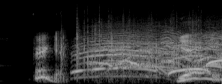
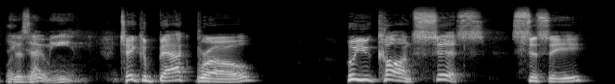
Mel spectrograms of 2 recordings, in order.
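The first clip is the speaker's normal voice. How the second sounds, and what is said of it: Imitates a straight guy's voice. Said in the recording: “that was a pretty good straight straight impression.”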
